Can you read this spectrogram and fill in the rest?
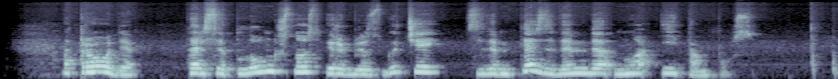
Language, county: Lithuanian, Kaunas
